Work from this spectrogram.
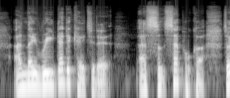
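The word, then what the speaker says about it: St Sepulchre: And then you'll have to correct me if I pronounce this wrongly. St. Sepulchre's.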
